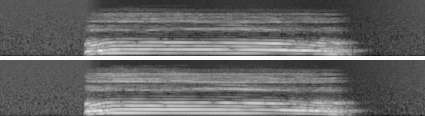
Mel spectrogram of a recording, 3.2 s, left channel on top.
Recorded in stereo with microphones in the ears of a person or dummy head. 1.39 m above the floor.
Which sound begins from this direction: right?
A shout, at 0.6 s.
